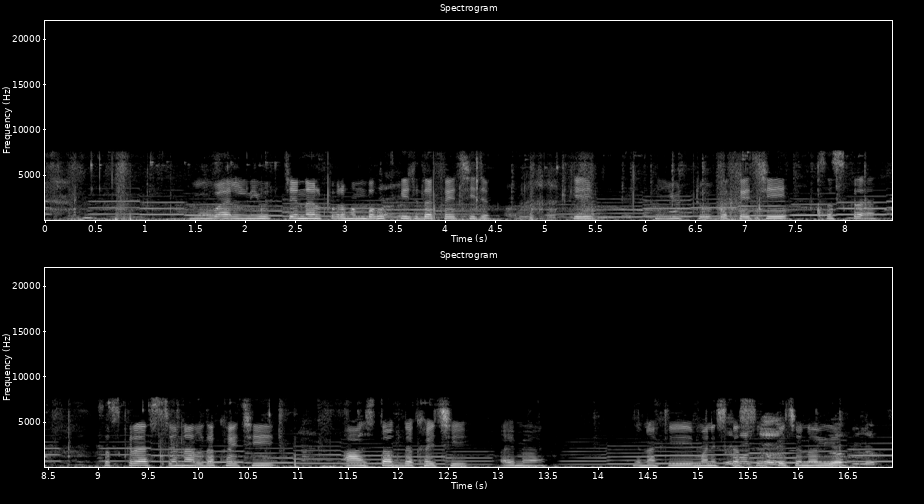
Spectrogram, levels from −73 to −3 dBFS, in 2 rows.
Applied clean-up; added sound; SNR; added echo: none; Wind instrument, woodwind instrument; 10 dB; none.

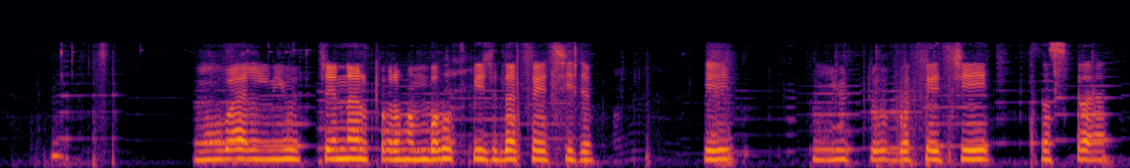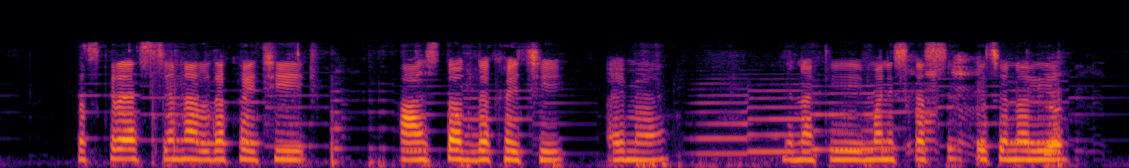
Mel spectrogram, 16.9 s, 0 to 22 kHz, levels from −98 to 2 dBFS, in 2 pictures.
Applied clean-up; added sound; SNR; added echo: neural mask model RNNoise.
